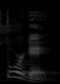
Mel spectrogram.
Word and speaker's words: storge: storge it's kind of a weird word to pronounce but it's storge which i think this morning may be the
